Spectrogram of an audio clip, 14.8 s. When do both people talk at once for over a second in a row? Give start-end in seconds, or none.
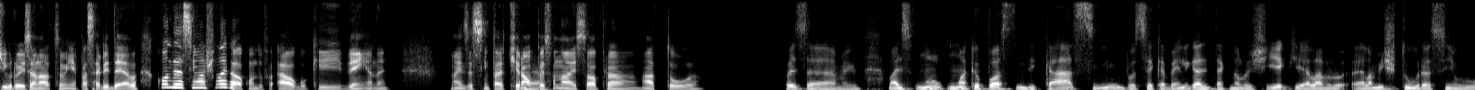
none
